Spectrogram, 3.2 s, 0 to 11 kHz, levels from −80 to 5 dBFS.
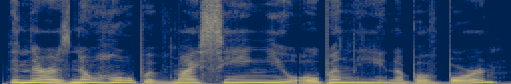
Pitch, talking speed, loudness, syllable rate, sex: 195 Hz, 245 wpm, -15 LUFS, 6.1 syllables/s, female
